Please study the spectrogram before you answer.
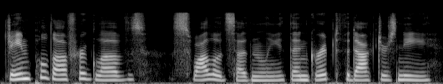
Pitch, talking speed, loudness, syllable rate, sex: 210 Hz, 160 wpm, -18 LUFS, 5.0 syllables/s, female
